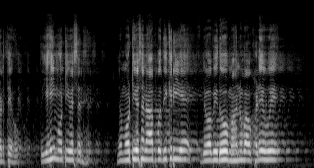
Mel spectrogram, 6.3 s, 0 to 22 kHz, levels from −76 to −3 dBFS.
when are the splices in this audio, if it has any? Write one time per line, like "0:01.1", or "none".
none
